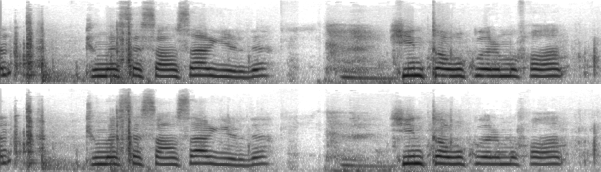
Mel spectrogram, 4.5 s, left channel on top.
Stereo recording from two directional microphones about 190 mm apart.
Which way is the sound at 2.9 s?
20° left (ahead or behind).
